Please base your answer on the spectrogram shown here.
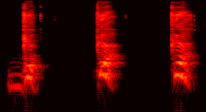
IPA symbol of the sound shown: g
